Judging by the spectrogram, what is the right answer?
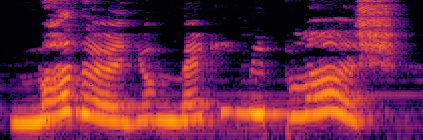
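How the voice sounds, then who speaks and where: A woman's voice: very high-pitched, animated, a little slow, a little mellow, faint music behind, pitched above the performer's own voice. A woman voicing a playful, easily flustered young noblewoman in a storybook reading, with a girlish, genteel, exclamatory manner. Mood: bashful delight.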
